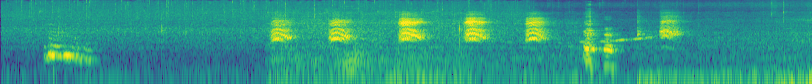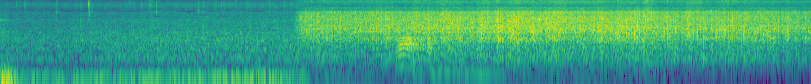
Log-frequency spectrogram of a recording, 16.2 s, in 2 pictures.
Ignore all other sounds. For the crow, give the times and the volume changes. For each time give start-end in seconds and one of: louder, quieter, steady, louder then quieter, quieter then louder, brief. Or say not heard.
2.6-8.2 quieter.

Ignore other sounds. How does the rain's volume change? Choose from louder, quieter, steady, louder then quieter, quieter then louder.
louder.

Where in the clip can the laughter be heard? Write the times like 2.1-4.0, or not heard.
0.4-0.9, 5.8-6.5, 11.9-13.2.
